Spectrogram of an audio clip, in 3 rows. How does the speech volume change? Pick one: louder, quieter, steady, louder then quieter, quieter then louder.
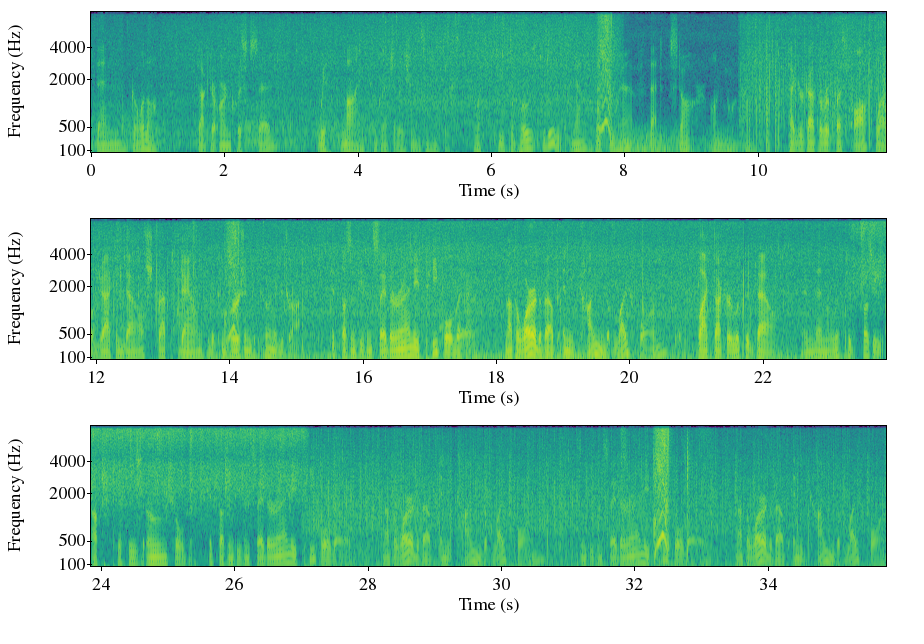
louder then quieter.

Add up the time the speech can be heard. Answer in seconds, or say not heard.
36 s.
